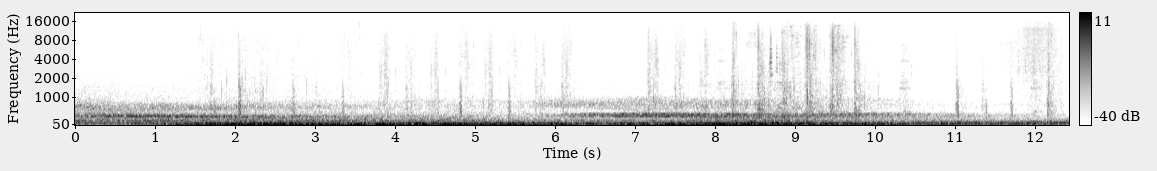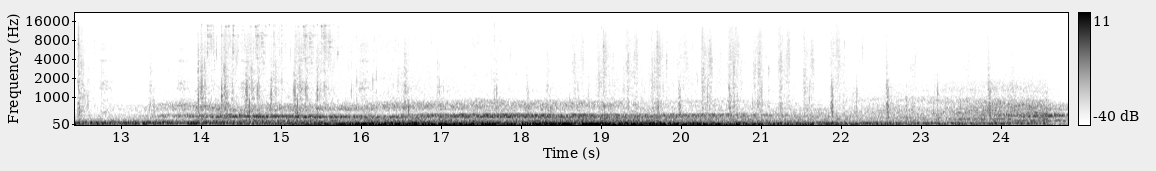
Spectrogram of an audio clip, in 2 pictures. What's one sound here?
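Footsteps crunch on loose gravel.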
